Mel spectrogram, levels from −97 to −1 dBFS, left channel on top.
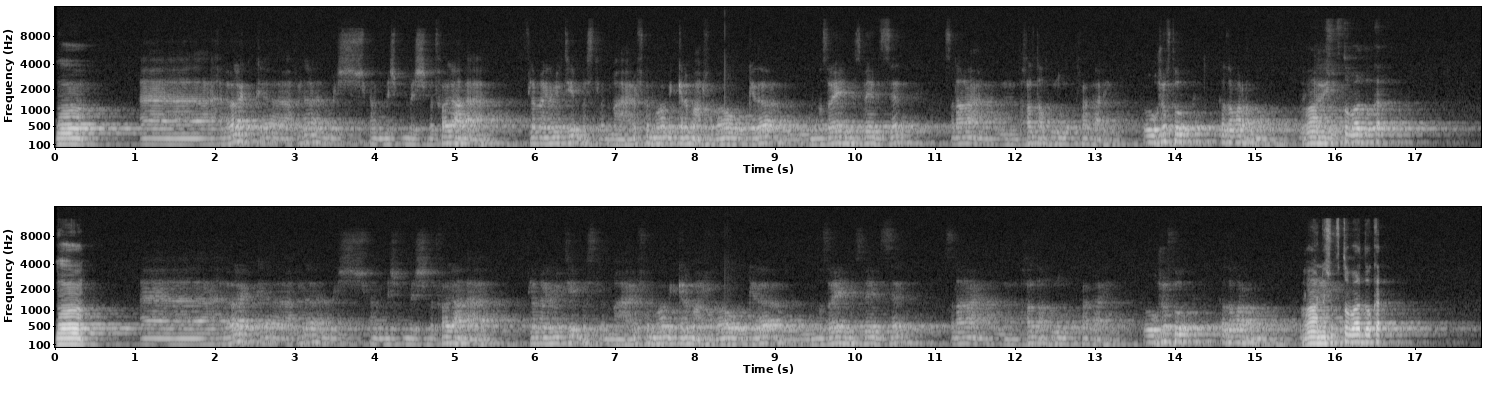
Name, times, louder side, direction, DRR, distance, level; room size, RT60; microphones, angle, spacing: voice 1, 0.0-0.4 15.6-16.6, right 6 dB, 70° right, 13 dB, 0.4 m, -21 dB
voice 2, 1.0-5.4 5.9-10.6 11.2-13.2 13.6-14.2 14.6-15.3 15.5-16.0, equal, 35° left, 4 dB, 0.8 m, -30 dB
12.0 x 7.6 x 3.4 m, 2.7 s
head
